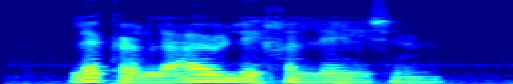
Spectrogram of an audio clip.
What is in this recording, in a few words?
"lekker lui liggen", Dutch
